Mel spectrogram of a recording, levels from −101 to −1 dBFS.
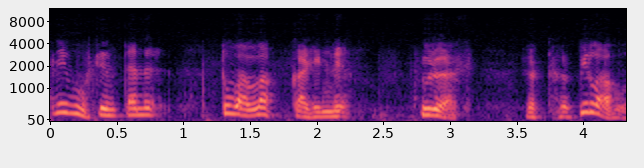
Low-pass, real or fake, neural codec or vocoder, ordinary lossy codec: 10.8 kHz; fake; vocoder, 44.1 kHz, 128 mel bands, Pupu-Vocoder; none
